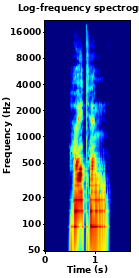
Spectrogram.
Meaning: dative plural of Haut
- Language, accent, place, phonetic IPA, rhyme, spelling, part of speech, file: German, Germany, Berlin, [ˈhɔɪ̯tn̩], -ɔɪ̯tn̩, Häuten, noun, De-Häuten.ogg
